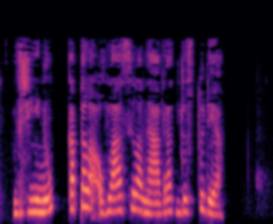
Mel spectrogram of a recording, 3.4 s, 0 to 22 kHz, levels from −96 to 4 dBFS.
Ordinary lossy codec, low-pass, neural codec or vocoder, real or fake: AAC, 48 kbps; 10.8 kHz; vocoder, 24 kHz, 100 mel bands, Vocos; fake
